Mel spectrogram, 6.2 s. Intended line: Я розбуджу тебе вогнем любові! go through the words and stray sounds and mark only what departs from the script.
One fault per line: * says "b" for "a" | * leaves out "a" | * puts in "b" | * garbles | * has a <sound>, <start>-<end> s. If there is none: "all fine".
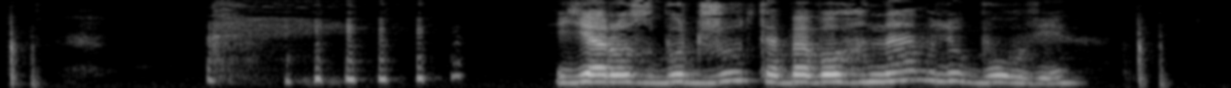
* has a laugh, 1.0-2.3 s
